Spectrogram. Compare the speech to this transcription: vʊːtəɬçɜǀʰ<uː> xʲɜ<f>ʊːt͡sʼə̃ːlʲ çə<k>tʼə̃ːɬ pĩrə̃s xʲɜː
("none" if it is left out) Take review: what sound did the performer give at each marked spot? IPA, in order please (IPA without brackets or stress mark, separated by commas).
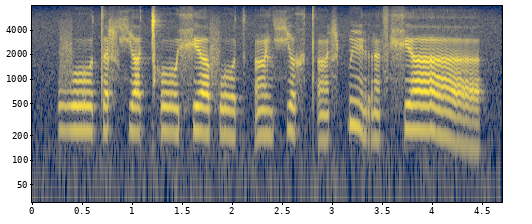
ʊː, f, x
